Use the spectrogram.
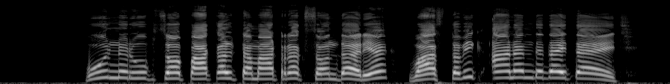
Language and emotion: Maithili, happy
